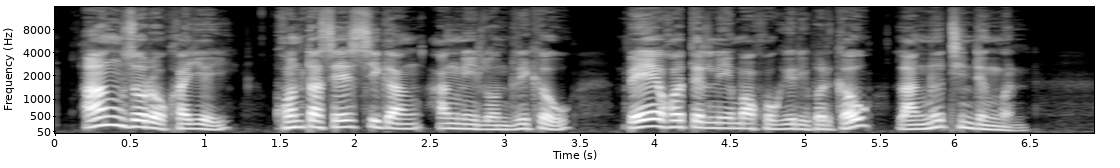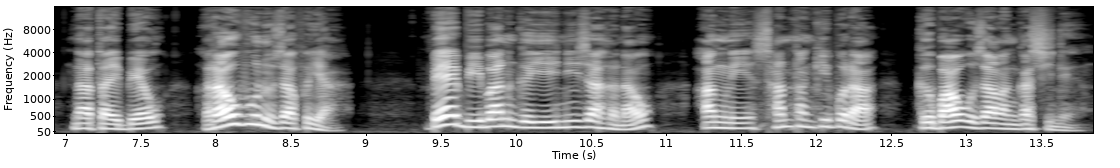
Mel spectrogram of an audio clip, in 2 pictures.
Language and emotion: Bodo, angry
